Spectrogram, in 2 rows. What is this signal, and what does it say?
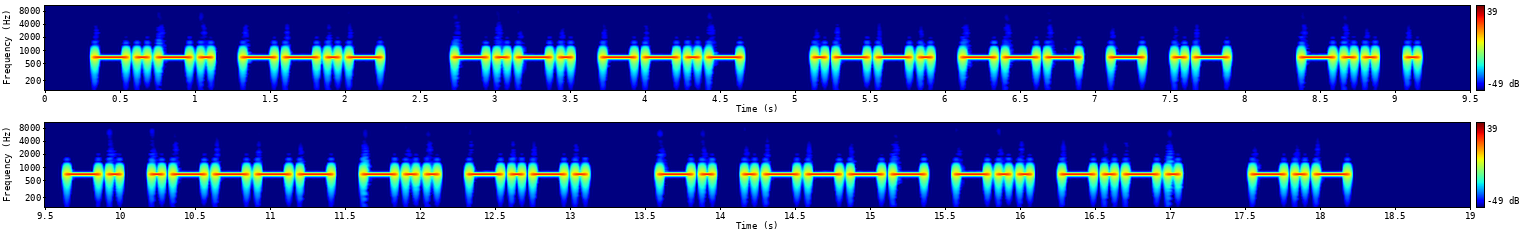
Morse code, heard as a keyed tone, about 17 wpm, 700 Hz. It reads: CQ CQ POTA DE N1DC N1DC K
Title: Speed-Racing Common QSO Phrases Encore - 17wpm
